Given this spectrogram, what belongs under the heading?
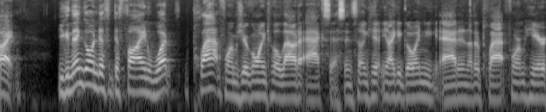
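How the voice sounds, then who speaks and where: In a normal speaking voice, a man with a medium pitch moves at a fairly quick pace and shows ordinary pitch variation. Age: 50s. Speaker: tech executive. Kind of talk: casual chat with product demos. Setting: studio.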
